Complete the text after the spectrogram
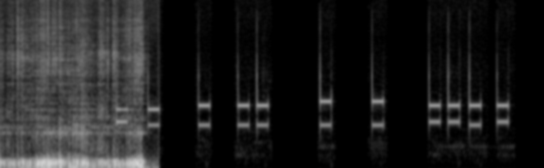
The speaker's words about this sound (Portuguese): Vou ligar e pedir pra alugar.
